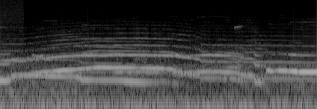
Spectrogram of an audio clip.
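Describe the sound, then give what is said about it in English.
Several wolves howl together in long, overlapping wavering tones, rising and falling steadily over a low rumbling background, with no voices present. “You hear them, Mr. Harker? The wolves?”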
